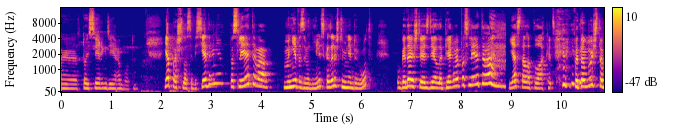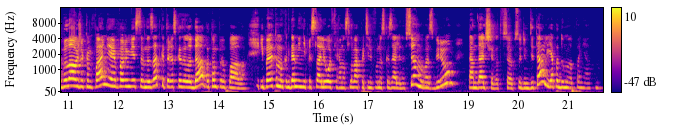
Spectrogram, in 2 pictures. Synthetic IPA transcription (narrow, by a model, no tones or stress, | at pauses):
ft̪o̞jsfʲeɾʲɪɡdʲejaɾɐbo̞t̪əjʊjapɾɐʂlˠosəbʲɪsʲe̞d̪əvənʲɪjəposʲlʲɪɛt̪əvə | mnʲe̞pəzvɐnʲilʲɪskɐzalʲɪʂt̪omʲɪnʲabʲɪɾut̪ | ʊɡɐd̪ajʊʂt̪o̞jazʲdʲelˠəlˠəpʲe̞rvəjəposʲlʲɪɛt̪əvəjast̪alˠəplˠakətʲpət̪ɐmuʂt̪o̞bɨlˠaʊʐɛkɐmpanʲɪjəpaɾʊmʲesʲɪt̪səfnɐzat̪kɐt̪o̞ɾəjəskɐzalˠəd̪apɐt̪o̞mpɾɐpalˠəipɐɛt̪əmʊkɐɡd̪amnʲenʲɪpɾʲɪslˠalʲɪo̞fʲɪɾənəslˠɐvaxpətʲɪlʲɪfo̞nʊskɐzalʲɪnofsʲomɨvasbʲɪɾʲo̞m | t̪amd̪alʲʂɨvo̞t̪fsʲoɐpsudʲɪmdʲɪt̪alʲɪjapɐd̪uməlˠəpɐnʲat̪nə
